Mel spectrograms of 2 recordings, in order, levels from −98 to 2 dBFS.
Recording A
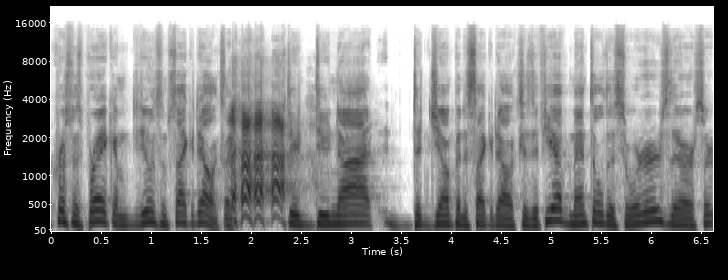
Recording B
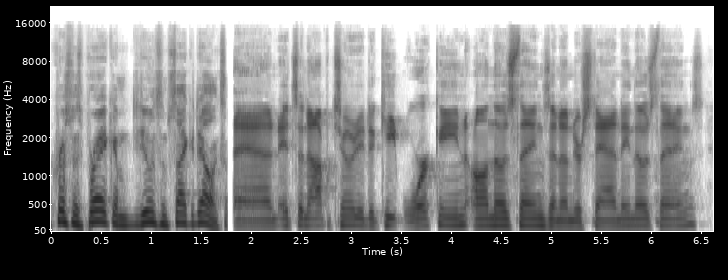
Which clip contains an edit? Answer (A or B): B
